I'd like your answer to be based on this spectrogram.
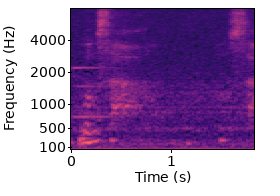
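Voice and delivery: soft calming mantra; self-calming. Pretend. Vlogger calming herself after the lid rant, soft mantra. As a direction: exhale it quietly to settle down.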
